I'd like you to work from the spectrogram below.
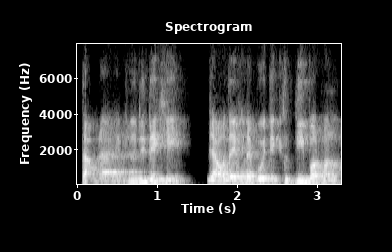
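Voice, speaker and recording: A man's voice: on the high side, fairly even intonation, quick pace. Guy teaching a class over a video call, keeps repeating words and quizzing students, echoey muffled audio. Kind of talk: online class lesson. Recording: roomy, dull online class audio.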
